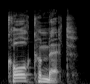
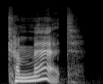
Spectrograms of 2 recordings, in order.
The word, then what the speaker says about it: Kmet: Cole Kmet. – Kmet.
